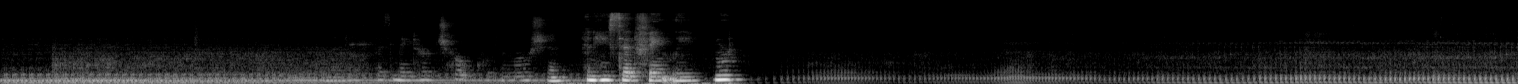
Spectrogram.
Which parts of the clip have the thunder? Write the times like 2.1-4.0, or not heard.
0.5-3.8.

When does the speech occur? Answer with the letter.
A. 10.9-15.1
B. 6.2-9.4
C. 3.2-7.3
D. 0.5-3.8
C.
